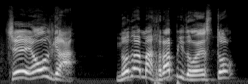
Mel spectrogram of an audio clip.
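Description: Hombre haciendo de señora chismosa de voz aguda. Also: male voice, extremely high pitch, lively intonation, moderate pace, pushed and bright, voice pushed up, heavily acted. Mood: impatient. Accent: Argentine. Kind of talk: comedy radio sketch acting.

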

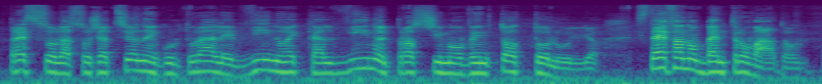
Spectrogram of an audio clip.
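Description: A man's voice: a little high, lively intonation, moderate pace, fairly bright tone. A man hosting an informal radio interview, introducing and questioning a guest.

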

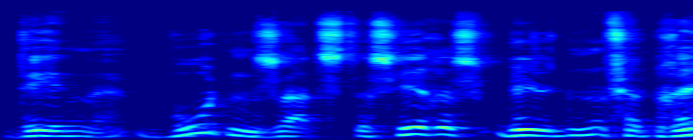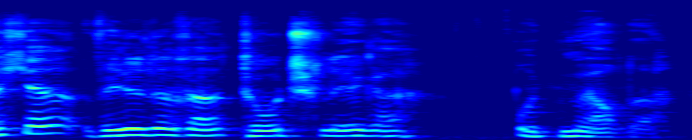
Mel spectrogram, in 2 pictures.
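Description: A man playing a deliberate chronicler, giving scripted narration in a documentary radio drama. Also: on the high side, warm tone. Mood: grave.

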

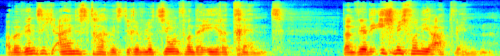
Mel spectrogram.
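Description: Actor as anguished idealist rebel, higher male voice. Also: lively intonation, moderate pace, natural voice. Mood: proud, resolute. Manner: earnest, theatrical, emotional. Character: anguished, idealistic young Russian revolutionary, honour-bound. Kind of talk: 1950 radio play acting. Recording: vintage 1950 radio recording.

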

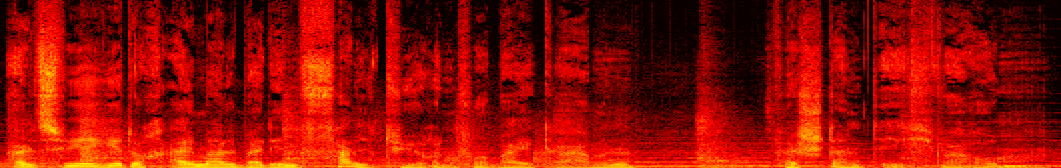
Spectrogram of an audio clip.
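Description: An actor playing a wistful man recounting his past love as narrator of a German radio play, in measured, literary standard German. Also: low voice, very animated, vocal fry, music in the background, full character voice. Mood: reflective.

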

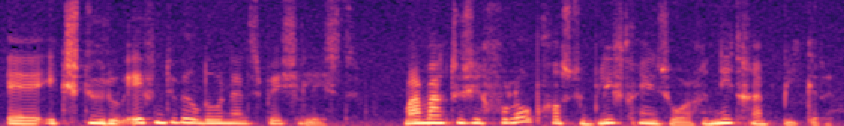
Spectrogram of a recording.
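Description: An actress playing a caring young female doctor in a radio drama, speaking haltingly and naturally, often repeating words. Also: medium pitch, warm tone, husky, lightly acted. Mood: reassuring.

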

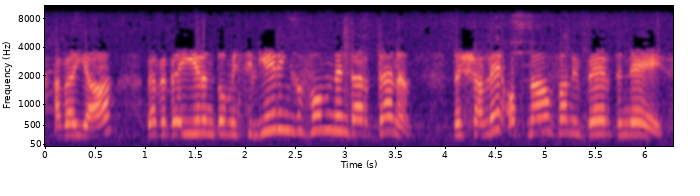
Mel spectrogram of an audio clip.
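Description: Chirpy police researcher, Flemish accent, high pitch, colloquial, matter-of-fact reporting, radio drama. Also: female voice, moderate pace, fairly bright tone, highs cut off, a little hiss or hum. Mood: eager.

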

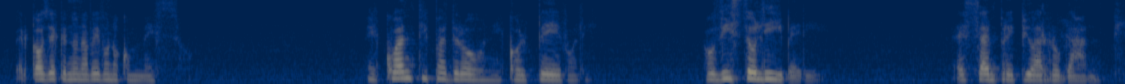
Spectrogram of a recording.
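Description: An actress playing an anguished, defiant 19th-century Italian peasant brigand woman in a theatrical monologue, with emphatic repetitions and dramatic pauses. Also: lowish voice, breathy edge, full character voice. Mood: bitter, sombre. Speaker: stage actress performing a monologue.

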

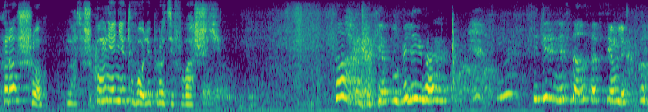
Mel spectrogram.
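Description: High-voiced, tremulous young bride. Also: female voice, unhurried, pauses often. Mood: relieved. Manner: breathless, tremulous, impassioned. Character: frightened, obedient young bride confiding in her mother. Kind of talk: 1950s radio theatre tragedy acting. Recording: old echoey radio recording, hissy, long reverb.

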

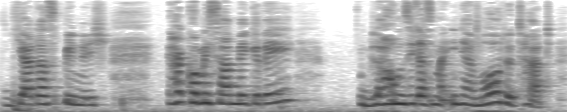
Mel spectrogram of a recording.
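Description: Woman acting anxious wife, fast and husky. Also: on the high side, lightly acted. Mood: distraught. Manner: hurried, worried. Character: anxious, distraught wife of a missing man. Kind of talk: 1960s German radio crime drama acting.

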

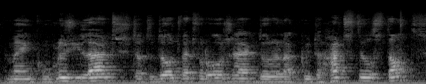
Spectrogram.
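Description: A man's voice: mid-range voice, close to an everyday voice. Radio crime drama: male actor as clinical, matter-of-fact medical examiner, echoey and distant, methodical delivery. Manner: clinical, measured, dry. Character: matter-of-fact male pathologist dictating autopsy findings. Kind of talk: 1990s Dutch radio drama acting. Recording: echoey room, off mic, faint hum.

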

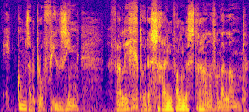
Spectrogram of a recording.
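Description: Anguished accused son, male, very husky, forceful, intense storytelling, radio drama. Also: a bass voice, steady tone, measured pace, heavily acted. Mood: brooding, tense. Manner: intense, dramatic storytelling, swinging from hushed confession to outburst. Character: anguished, passionate accused son, tried for patricide. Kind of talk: radio play acting.

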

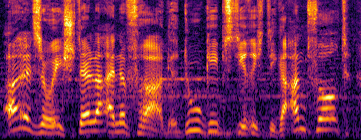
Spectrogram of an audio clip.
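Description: A man's voice: high-pitched, huge pitch swings, measured pace, vocal fry, music in the background, exaggerated voice. A man playing a cunning, hard-drinking old private detective in a hard-boiled radio drama, taunting and wordy in his wisecracks. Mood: menacing, mocking. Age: older.

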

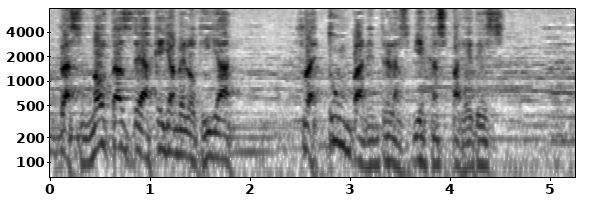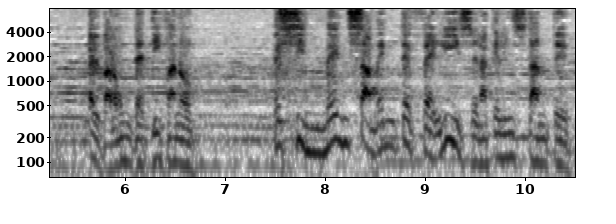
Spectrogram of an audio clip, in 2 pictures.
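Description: A man narrating a radio serial in a solemn, ominous, dramatic style with deliberate phrasing. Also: mid-range voice.

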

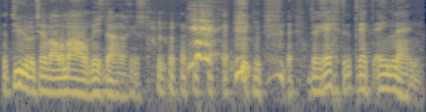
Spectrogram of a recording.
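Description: Low, husky, musing police detective. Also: male voice, wildly swooping pitch, takes it slowly, dark tone, heavily acted. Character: musing, wry male police detective, philosophical and intimate. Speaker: actor in a radio play. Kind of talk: Dutch radio drama dialogue.

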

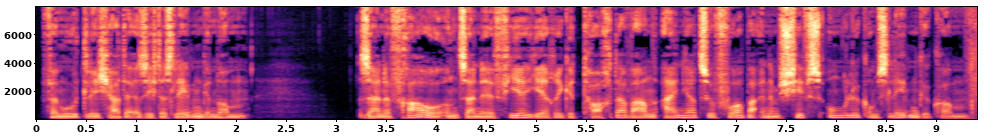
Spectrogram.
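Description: An actor playing a troubled husband and writer, narrating a literary radio drama in a measured, sombre first person. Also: male voice, fairly low pitch, darkish tone, no echo, close to an everyday voice. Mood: sombre, reflective. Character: troubled husband, a writer, recounting his story.

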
